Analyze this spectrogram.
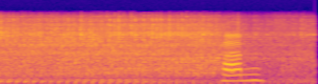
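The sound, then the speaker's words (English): Low, steady rumble of a big lorry's engine as it tries to reverse on a road, idling evenly throughout. “There's a big lorry trying to reverse, blocking the road now, and he's just, thank you, just driven his own side mirror off.”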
